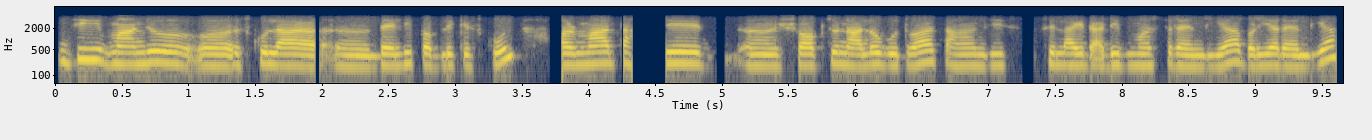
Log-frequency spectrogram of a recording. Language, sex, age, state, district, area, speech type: Sindhi, female, 30-45, Uttar Pradesh, Lucknow, urban, conversation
